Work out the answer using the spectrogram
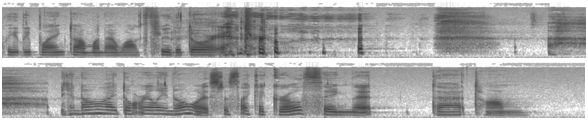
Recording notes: Previously recorded on August 8, 2021 during the pre-service chat portion of our Sunday service.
